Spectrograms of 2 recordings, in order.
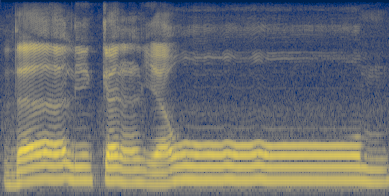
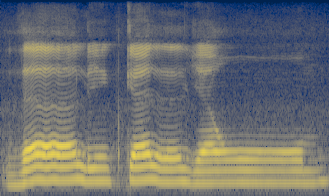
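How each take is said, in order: First: The final syllable is drawn out much longer. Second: The final syllable is lengthened only briefly. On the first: "kalau empat harakat lebih panjanglah" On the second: "itu kadar panjangnya dua harakat"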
